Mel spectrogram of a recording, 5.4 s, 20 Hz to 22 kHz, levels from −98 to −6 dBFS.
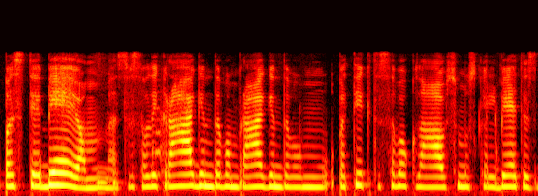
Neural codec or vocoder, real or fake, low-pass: none; real; 7.2 kHz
